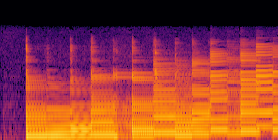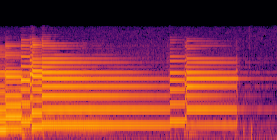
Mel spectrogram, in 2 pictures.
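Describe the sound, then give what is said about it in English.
A clean electric guitar lick: a quick run of bright picked notes climbing upward, settling into a long ringing note, then one last short note. No talking. “But I'm keeping it clean today because I'm trying to play with cleaner tones so that everything comes through nice and clean.”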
